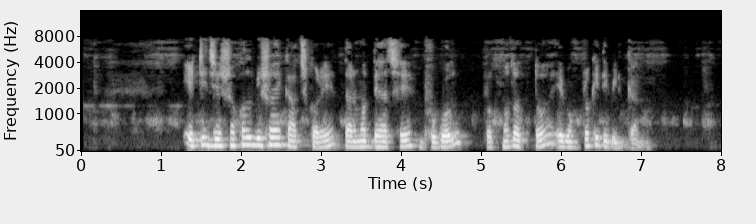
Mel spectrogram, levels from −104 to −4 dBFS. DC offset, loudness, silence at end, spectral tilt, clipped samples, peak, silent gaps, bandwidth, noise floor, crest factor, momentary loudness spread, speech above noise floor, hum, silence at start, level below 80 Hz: under 0.1%; -17 LUFS; 0.9 s; -7 dB/octave; under 0.1%; -2 dBFS; none; 7.8 kHz; -52 dBFS; 16 dB; 9 LU; 37 dB; none; 1.3 s; -52 dBFS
